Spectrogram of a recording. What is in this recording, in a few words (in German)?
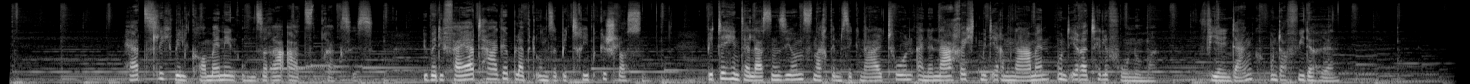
Telefonansage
